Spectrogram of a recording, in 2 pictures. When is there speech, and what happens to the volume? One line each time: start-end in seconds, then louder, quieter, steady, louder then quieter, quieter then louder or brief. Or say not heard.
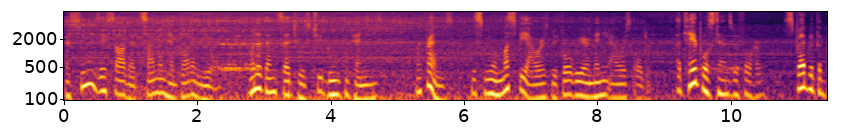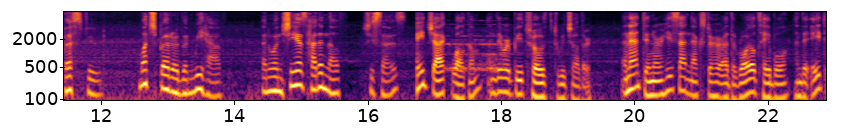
0.0-22.8 steady.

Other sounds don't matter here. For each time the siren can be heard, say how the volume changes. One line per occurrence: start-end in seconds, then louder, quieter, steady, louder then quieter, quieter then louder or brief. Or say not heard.
not heard.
